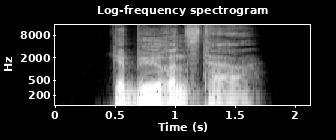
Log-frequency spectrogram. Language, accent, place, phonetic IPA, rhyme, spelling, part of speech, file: German, Germany, Berlin, [ɡəˈbyːʁənt͡stɐ], -yːʁənt͡stɐ, gebührendster, adjective, De-gebührendster.ogg
- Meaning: inflection of gebührend: 1. strong/mixed nominative masculine singular superlative degree 2. strong genitive/dative feminine singular superlative degree 3. strong genitive plural superlative degree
